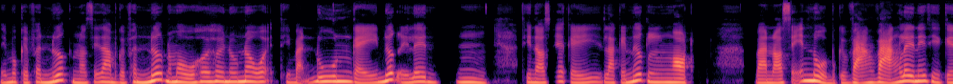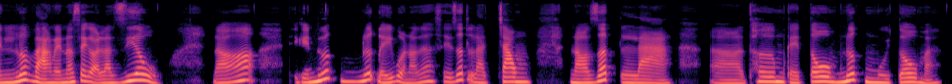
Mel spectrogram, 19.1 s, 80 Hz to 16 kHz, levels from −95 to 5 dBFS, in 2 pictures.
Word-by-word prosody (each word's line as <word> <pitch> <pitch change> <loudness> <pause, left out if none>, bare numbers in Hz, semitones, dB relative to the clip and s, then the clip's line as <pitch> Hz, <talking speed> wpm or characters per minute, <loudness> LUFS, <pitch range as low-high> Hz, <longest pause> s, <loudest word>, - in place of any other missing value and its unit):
lấy 160 - -4
một 180 - 0
cái 155 -4 -7
phần 170 -1 0
nước, 245 +6 +3
nó 155 -3 -2
sẽ 170 +3 -8
ra 185 -1 0
một - - -1
cái 150 - -4
phần 170 +2 +2
nước 255 +2 +5
nó 205 - +3
màu 180 -3 +3
hơi 200 +1 +2
hơi 205 -1 +3
nâu 195 0 +3
nâu 200 -1 +4
ấy, 200 0 -5
thì 170 - -10
bạn 170 +4 -7
đun 215 0 +5
cái 155 0 -3
nước 245 +9 +4
ấy 160 -1 -4
lên. 190 -2 -1 0.2
Ừm, 180 -3 0 0.4
thì 175 - -5
nó 160 -1 0
sẽ 210 0 -6
cái 170 +3 -4
là 160 -2 -3
cái 155 0 -8
nước 230 +8 +3
ngọt 175 -2 +2 0.6
và 155 -1 -2
nó 150 0 -1
sẽ 165 +8 -5
nổi 235 - +7
một 130 - -8
cái 150 - -8
váng 160 +1 -1
váng 170 0 +2
lên 225 0 +5
ấy, 230 - +4
thì 190 - -2
cái 160 0 -4
lớp 190 +11 +3
váng 195 -10 0
đấy 160 - -1
nó 175 +2 0
sẽ 230 +3 -2
gọi 195 -7 -2
là 155 +1 -3
riêu. 225 - +2 0.5
Đó, 195 +13 -1 0.4
thì 170 - -12
cái 175 - -3
nước 250 - +4
nước 210 +5 -2
đấy 160 +3 -2
của 205 -5 -3
nó 145 +2 -7
da 210 +4 -3
sẽ 190 -2 -7
rất 270 +6 -3
là 160 -2 -5
trong, 195 -1 0 0.4
nó 155 -1 -1
rất 260 +10 +1
là, 150 -4 -4 0.4
à, 135 -1 -8
thơm 200 -1 +1
cái 155 -5 -5
tôm, 200 +2 +1
nước 265 +4 +3
mùi 165 -4 -1
tôm 185 -1 -1
mà, 145 +1 -7
180 Hz, 250 wpm, -23 LUFS, 160-205 Hz, 0.6 s, nổi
